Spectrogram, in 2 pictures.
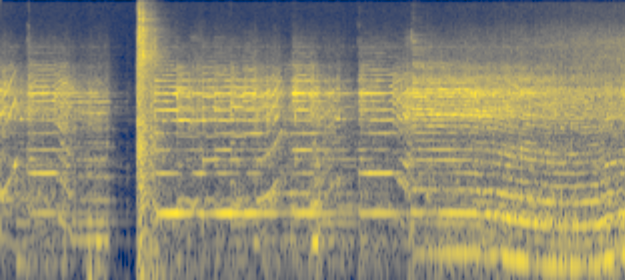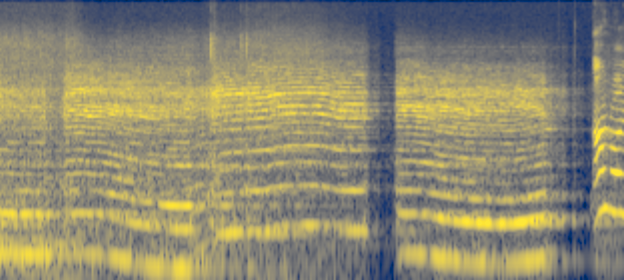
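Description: Electric guitar played through effects with distortion, its open G string bent downward by a whammy-bar dive, giving a sustained, loud harmonic-rich tone whose pitch sags and wavers over about twelve seconds, with brief breaks near the start and end.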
